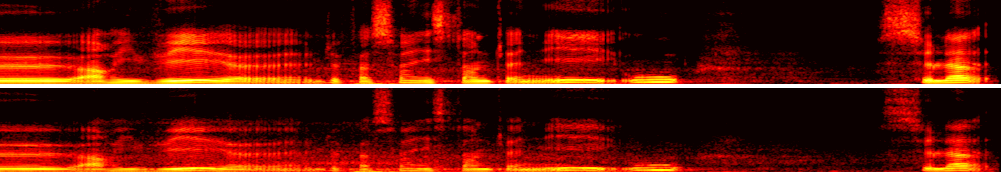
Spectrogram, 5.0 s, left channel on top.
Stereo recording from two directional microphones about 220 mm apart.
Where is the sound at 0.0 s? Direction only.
40° left (ahead or behind).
